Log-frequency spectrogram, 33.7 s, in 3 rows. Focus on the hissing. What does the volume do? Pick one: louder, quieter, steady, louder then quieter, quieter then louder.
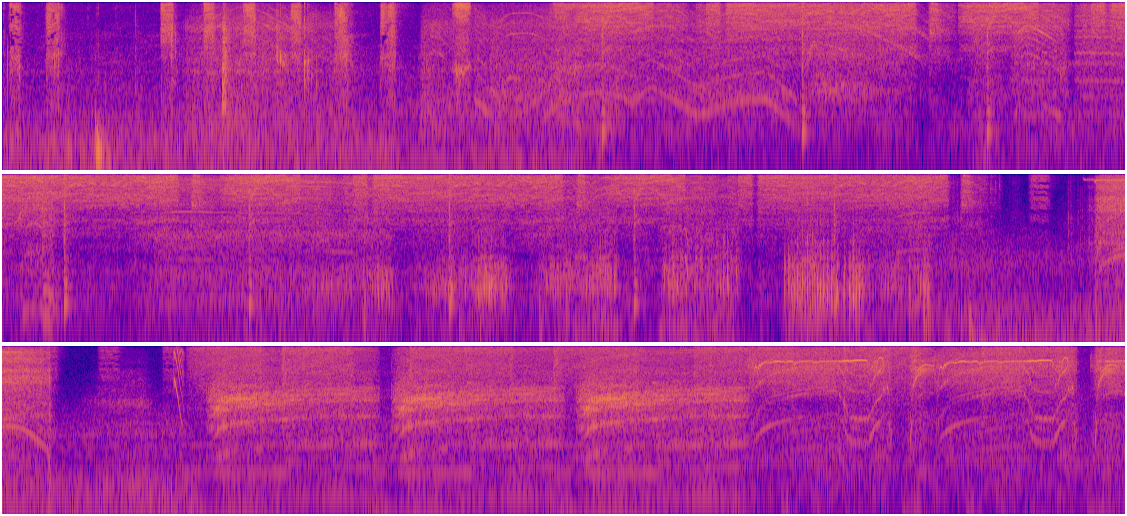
quieter.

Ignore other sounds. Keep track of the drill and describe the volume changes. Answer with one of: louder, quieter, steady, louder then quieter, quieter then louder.
louder.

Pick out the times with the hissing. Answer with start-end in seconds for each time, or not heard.
0.0-33.6.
